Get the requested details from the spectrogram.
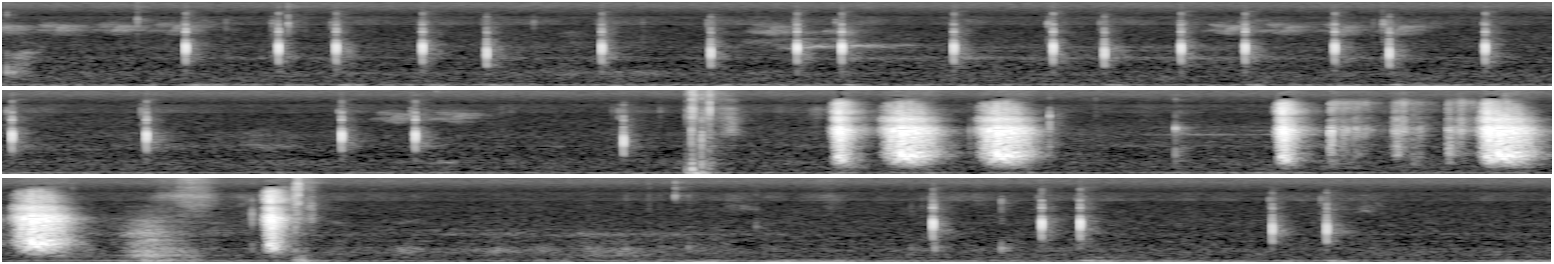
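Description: Soft keyboard taps click quickly, one after another.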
